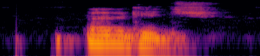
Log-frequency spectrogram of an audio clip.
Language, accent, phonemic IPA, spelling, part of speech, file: English, Southern England, /ˈbɜːɡɪd͡ʒ/, burgage, noun, LL-Q1860 (eng)-burgage.wav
